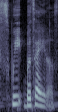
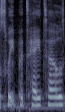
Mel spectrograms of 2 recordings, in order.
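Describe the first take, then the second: First: It is said quickly and casually. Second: It is said slowly and carefully.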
